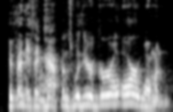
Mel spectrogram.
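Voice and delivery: high, reedy queen's voice; reedy-voiced queen. A narrator's reading. Queen sending visitors to rest, high and reedy. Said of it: "in her reedy voice".

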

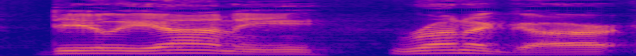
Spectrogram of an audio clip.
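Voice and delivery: usual speaking voice

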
